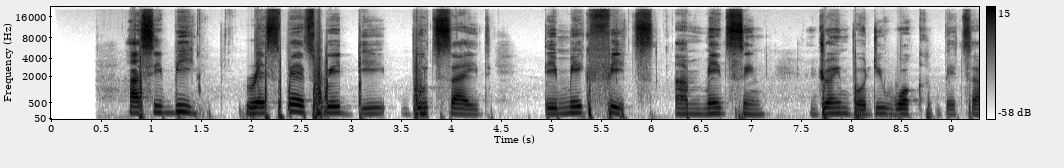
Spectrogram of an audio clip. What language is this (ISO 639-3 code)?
pcm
